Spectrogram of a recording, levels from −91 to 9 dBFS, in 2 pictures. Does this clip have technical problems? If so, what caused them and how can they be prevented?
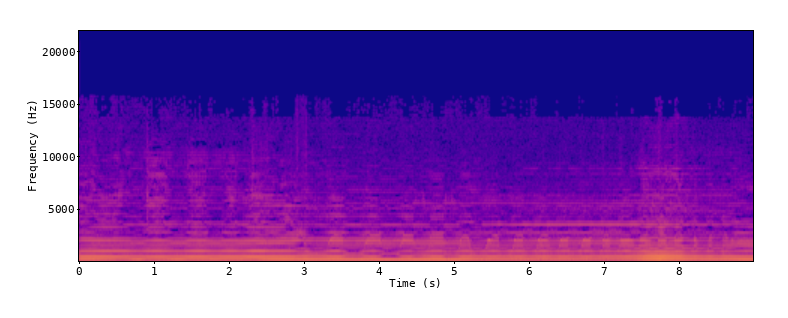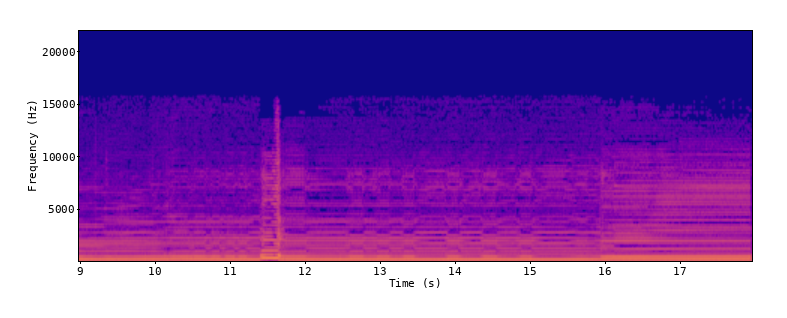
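No, nothing stood out on listening to this audio, so there is nothing here that needs a cause or a fix.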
